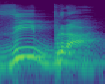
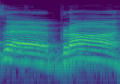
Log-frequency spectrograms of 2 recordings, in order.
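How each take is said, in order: First: The first vowel sounds like 'ee'. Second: The first vowel sounds like 'eh'. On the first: The speaker calls it right. "ये होता है ज़ीब्रा" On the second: The speaker calls it wrong. "बिल्कुल गलत"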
